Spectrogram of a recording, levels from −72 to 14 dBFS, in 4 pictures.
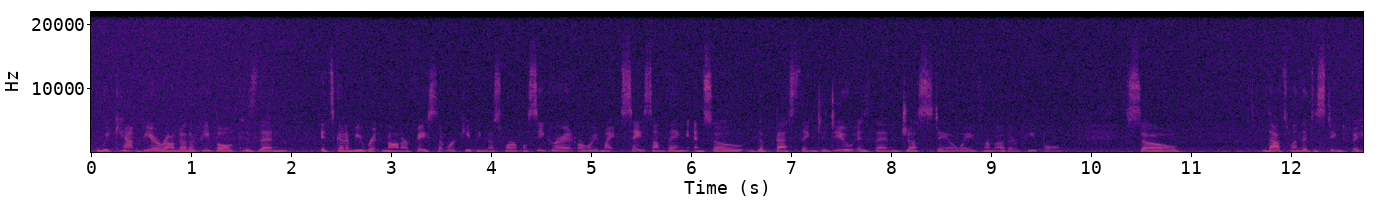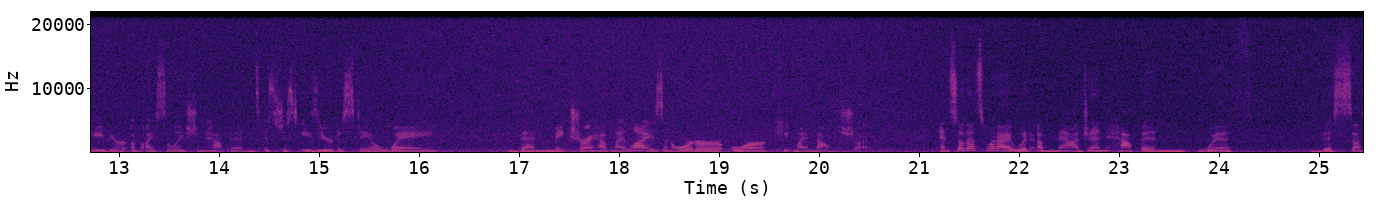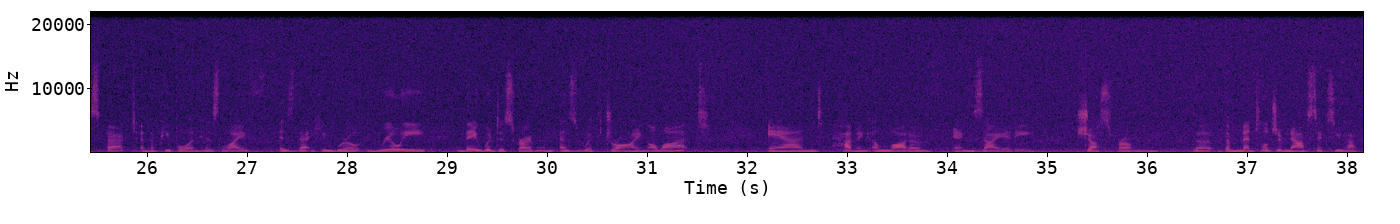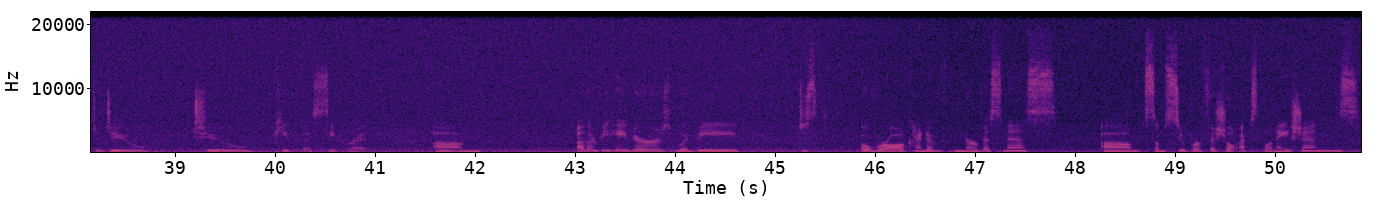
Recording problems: hiss; loud; throughout; 4 dB below the speech

